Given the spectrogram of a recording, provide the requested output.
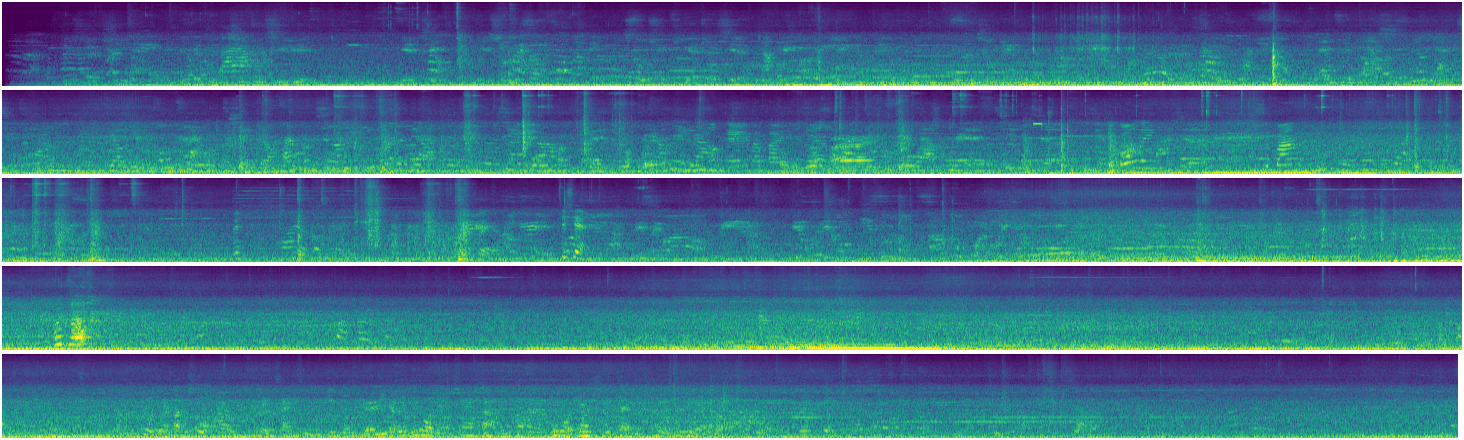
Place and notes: Walking on the road, Traffic Sound, Convenience Store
